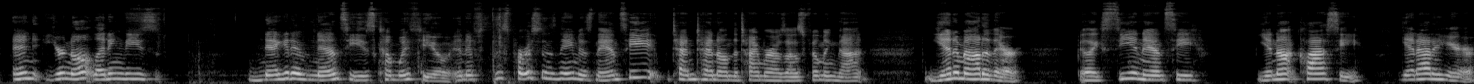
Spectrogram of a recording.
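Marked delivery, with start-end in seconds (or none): 11.0-14.7 put-on New York accent. Speaker acts out sending away a person named nancy, in a new york accent. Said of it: "I don't know why I have a New York accent".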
